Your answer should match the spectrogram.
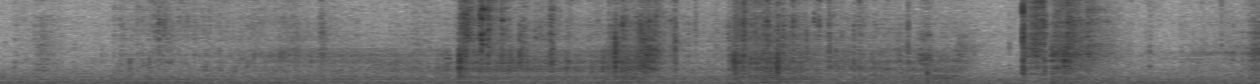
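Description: Steady low wind rumble on the microphone, broken by a few brief scraping knocks around two, three and five seconds in.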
